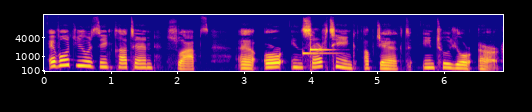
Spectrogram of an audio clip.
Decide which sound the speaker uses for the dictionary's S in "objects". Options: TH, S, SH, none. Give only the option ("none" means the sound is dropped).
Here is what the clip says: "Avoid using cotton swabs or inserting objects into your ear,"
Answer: none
